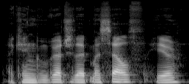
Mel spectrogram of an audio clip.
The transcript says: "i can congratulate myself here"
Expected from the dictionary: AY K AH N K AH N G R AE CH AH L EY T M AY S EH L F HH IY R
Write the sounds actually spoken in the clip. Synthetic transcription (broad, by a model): AY K AH N K AH N G R AE CH AH L EY T M AY S EH L F HH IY R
